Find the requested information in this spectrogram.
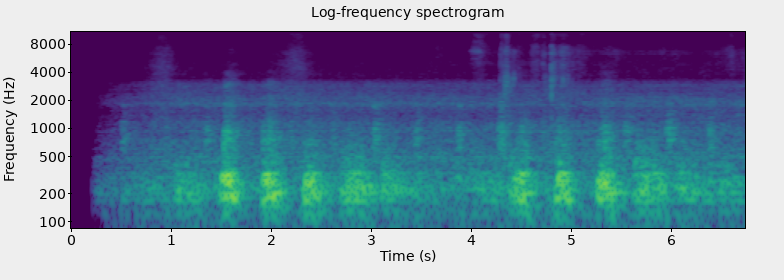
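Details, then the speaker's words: At about 7 weeks of pregnancy: rapid whooshing fetal heartbeat in bursts, roughly 140 per minute, heard on a monitor. "That's its heartbeat? Ja, that's my heartbeat."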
